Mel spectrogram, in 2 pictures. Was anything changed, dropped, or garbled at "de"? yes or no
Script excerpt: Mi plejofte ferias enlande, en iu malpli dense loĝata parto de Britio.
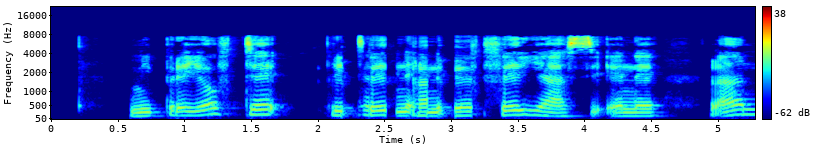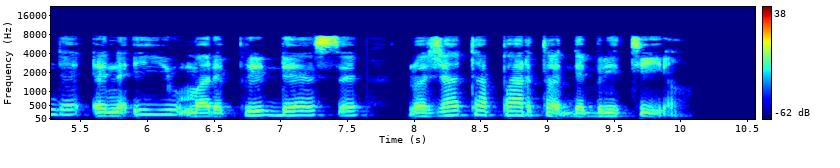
no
